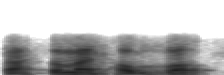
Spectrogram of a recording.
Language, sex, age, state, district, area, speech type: Assamese, male, 45-60, Assam, Charaideo, rural, conversation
